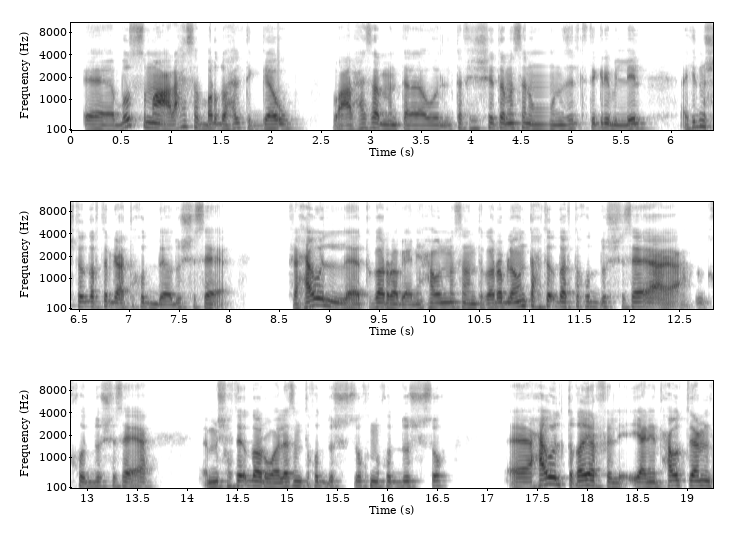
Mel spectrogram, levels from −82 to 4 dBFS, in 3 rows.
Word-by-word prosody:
آآ، 115 Hz, -2 st, -1 dB
بُص، 195 Hz, -, -3 dB
ما 145 Hz, -3 st, +4 dB
هو -, -, +10 dB
على -, -, +6 dB
حسب 175 Hz, -4 st, -6 dB
برضه 130 Hz, +1 st, -1 dB
حالة 140 Hz, +2 st, -6 dB
الجو، 125 Hz, +4 st, -1 dB, 0.4 s
وعلى 110 Hz, -, +1 dB
حسب 135 Hz, +4 st, -1 dB
ما 120 Hz, -, -3 dB
أنت 115 Hz, 0 st, -3 dB
لو 110 Hz, 0 st, -2 dB
أنت 110 Hz, +4 st, -9 dB
في 130 Hz, -2 st, -15 dB
الشتا 145 Hz, +5 st, -3 dB
مثلًا 135 Hz, -4 st, -3 dB
ونزِلت 120 Hz, +4 st, -6 dB
تجري 140 Hz, +1 st, -4 dB
بالليل، 130 Hz, +4 st, -2 dB, 0.3 s
أكيد 160 Hz, +3 st, -7 dB
مش 180 Hz, -1 st, -5 dB
هتقدَر 150 Hz, 0 st, 0 dB
ترجع 150 Hz, -, +1 dB
تاخد 130 Hz, -5 st, -8 dB
دُش 105 Hz, -1 st, -2 dB
ساقع، -, -, -1 dB, 0.6 s
فحاول 160 Hz, -10 st, +3 dB
تجرّب، 130 Hz, -5 st, +3 dB
يعني 105 Hz, 0 st, -2 dB
حاول 130 Hz, +4 st, 0 dB
مثلًا 135 Hz, -3 st, -2 dB
تجرّب 125 Hz, +4 st, +1 dB
لو 135 Hz, +2 st, +4 dB
أنت 165 Hz, -, 0 dB
هتقدر 135 Hz, +3 st, 0 dB
تاخد 145 Hz, 0 st, -8 dB
دُش 145 Hz, -1 st, -10 dB
ساقع، 140 Hz, +4 st, +3 dB, 0.2 s
خُد 130 Hz, -2 st, -5 dB
دُش 130 Hz, +1 st, -8 dB
ساقع، 130 Hz, -, -1 dB, 0.5 s
مش 135 Hz, +1 st, -3 dB
هتقدَر 140 Hz, -1 st, +3 dB
ولازم 125 Hz, +4 st, +1 dB
تاخد 135 Hz, -1 st, -8 dB
دُش 135 Hz, 0 st, -10 dB
سُخن، 135 Hz, -1 st, -5 dB
خُد 135 Hz, -1 st, -7 dB
دُش 140 Hz, +1 st, -6 dB
سُخن، 145 Hz, 0 st, -4 dB, 0.6 s
آآ 130 Hz, 0 st, +3 dB
حاول 185 Hz, +6 st, +7 dB
تغيّر 155 Hz, 0 st, +6 dB
في 130 Hz, -, -6 dB
ال 120 Hz, -, -5 dB, 0.2 s
يعني 130 Hz, -1 st, +4 dB
تحاول 150 Hz, +5 st, +2 dB
تعمل 150 Hz, -1 st, +3 dB
135 Hz, 185 wpm, -25 LUFS, 120-145 Hz, 0.6 s, هو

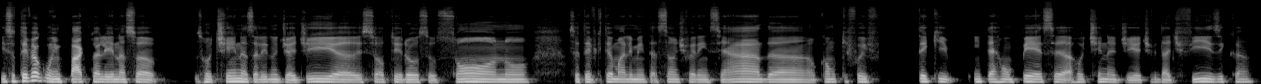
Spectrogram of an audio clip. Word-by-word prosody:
Isso 125 Hz, +2 st, 0 dB
teve 155 Hz, +6 st, +4 dB
algum 160 Hz, -7 st, +4 dB
impacto 120 Hz, 0 st, +3 dB
ali 115 Hz, -1 st, +3 dB
na 115 Hz, -1 st, +3 dB
suas 115 Hz, -2 st, 0 dB, 0.4 s
rotinas 125 Hz, +1 st, +2 dB
ali 115 Hz, 0 st, +1 dB
no 115 Hz, 0 st, +1 dB
dia 110 Hz, -1 st, 0 dB
a -, -, +3 dB
dia, 115 Hz, -2 st, +2 dB
isso 110 Hz, +2 st, -3 dB
alterou 110 Hz, -1 st, 0 dB
o 110 Hz, -, 0 dB
seu 105 Hz, -1 st, -4 dB
sono, 115 Hz, 0 st, +2 dB, 0.4 s
você 115 Hz, -, -4 dB
teve 115 Hz, -1 st, -1 dB
que -, -, -19 dB
ter 125 Hz, -, +2 dB
uma 120 Hz, -, +1 dB
alimentação 115 Hz, +1 st, -1 dB
diferenciada, 115 Hz, +1 st, -1 dB, 0.5 s
como 120 Hz, 0 st, -2 dB
que 125 Hz, 0 st, -12 dB
foi 125 Hz, -2 st, -2 dB, 0.5 s
ter 135 Hz, -1 st, +2 dB
que 130 Hz, -3 st, -3 dB, 0.2 s
interromper 120 Hz, 0 st, 0 dB
essa 120 Hz, -2 st, -1 dB
rotina 115 Hz, 0 st, -2 dB
de 105 Hz, 0 st, -4 dB
atividade 105 Hz, -1 st, -5 dB
física? 125 Hz, -1 st, -2 dB
120 Hz, 170 wpm, -21 LUFS, 110-125 Hz, 0.5 s, teve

